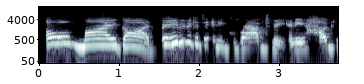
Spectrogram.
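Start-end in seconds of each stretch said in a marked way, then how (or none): 0.1-2.1 high, drawn-out "oh my God" of astonishment; acted delighted disbelief, pitched well up; amazed recognition. De Niro recognising the grown-up child actress, amazed.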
